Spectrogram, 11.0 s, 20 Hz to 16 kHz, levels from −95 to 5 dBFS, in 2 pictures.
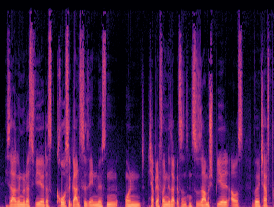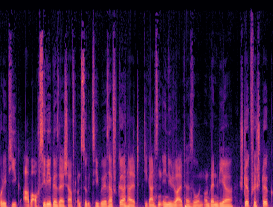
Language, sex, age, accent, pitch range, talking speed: German, male, 20-39, German, 110-125 Hz, 220 wpm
